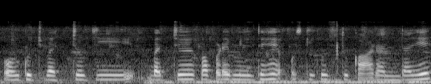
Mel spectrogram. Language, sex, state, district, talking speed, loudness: Hindi, female, Madhya Pradesh, Dhar, 195 wpm, -17 LUFS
